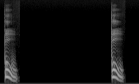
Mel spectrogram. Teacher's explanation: This is pronounced with a falling tone.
